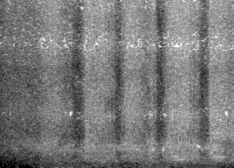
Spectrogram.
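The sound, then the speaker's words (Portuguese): Footsteps walking on beach sand, a steady run of soft crunchy steps over a constant wash of waves and wind noise. “E aí no finalzinho aparece eu andando na areia.”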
